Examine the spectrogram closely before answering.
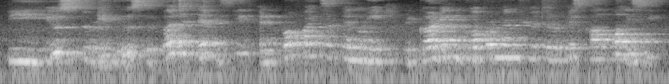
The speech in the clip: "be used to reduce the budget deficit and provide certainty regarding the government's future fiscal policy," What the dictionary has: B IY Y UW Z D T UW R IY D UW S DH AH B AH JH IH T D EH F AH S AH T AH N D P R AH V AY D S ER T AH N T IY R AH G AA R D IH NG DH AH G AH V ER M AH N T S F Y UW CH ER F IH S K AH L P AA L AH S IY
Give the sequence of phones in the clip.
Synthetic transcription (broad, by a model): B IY Y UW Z T UW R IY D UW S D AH B AH JH IH T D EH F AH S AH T AH N D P R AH P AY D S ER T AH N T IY R AH G AA R D IH NG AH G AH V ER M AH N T F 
